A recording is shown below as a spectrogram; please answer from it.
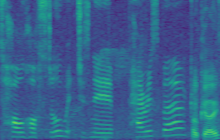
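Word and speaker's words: Pearisburg: I'm going to try and meet her at Woods Hole Hostel, which is near Perisburg.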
